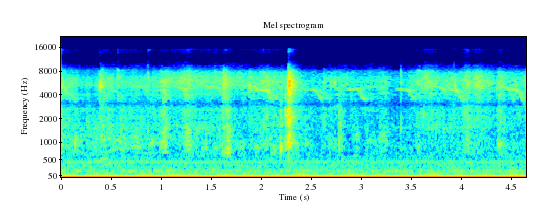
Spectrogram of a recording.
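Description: Birds chirping, many short falling calls overlapping each other, over a steady low hum, with a single sharp click about two seconds in.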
